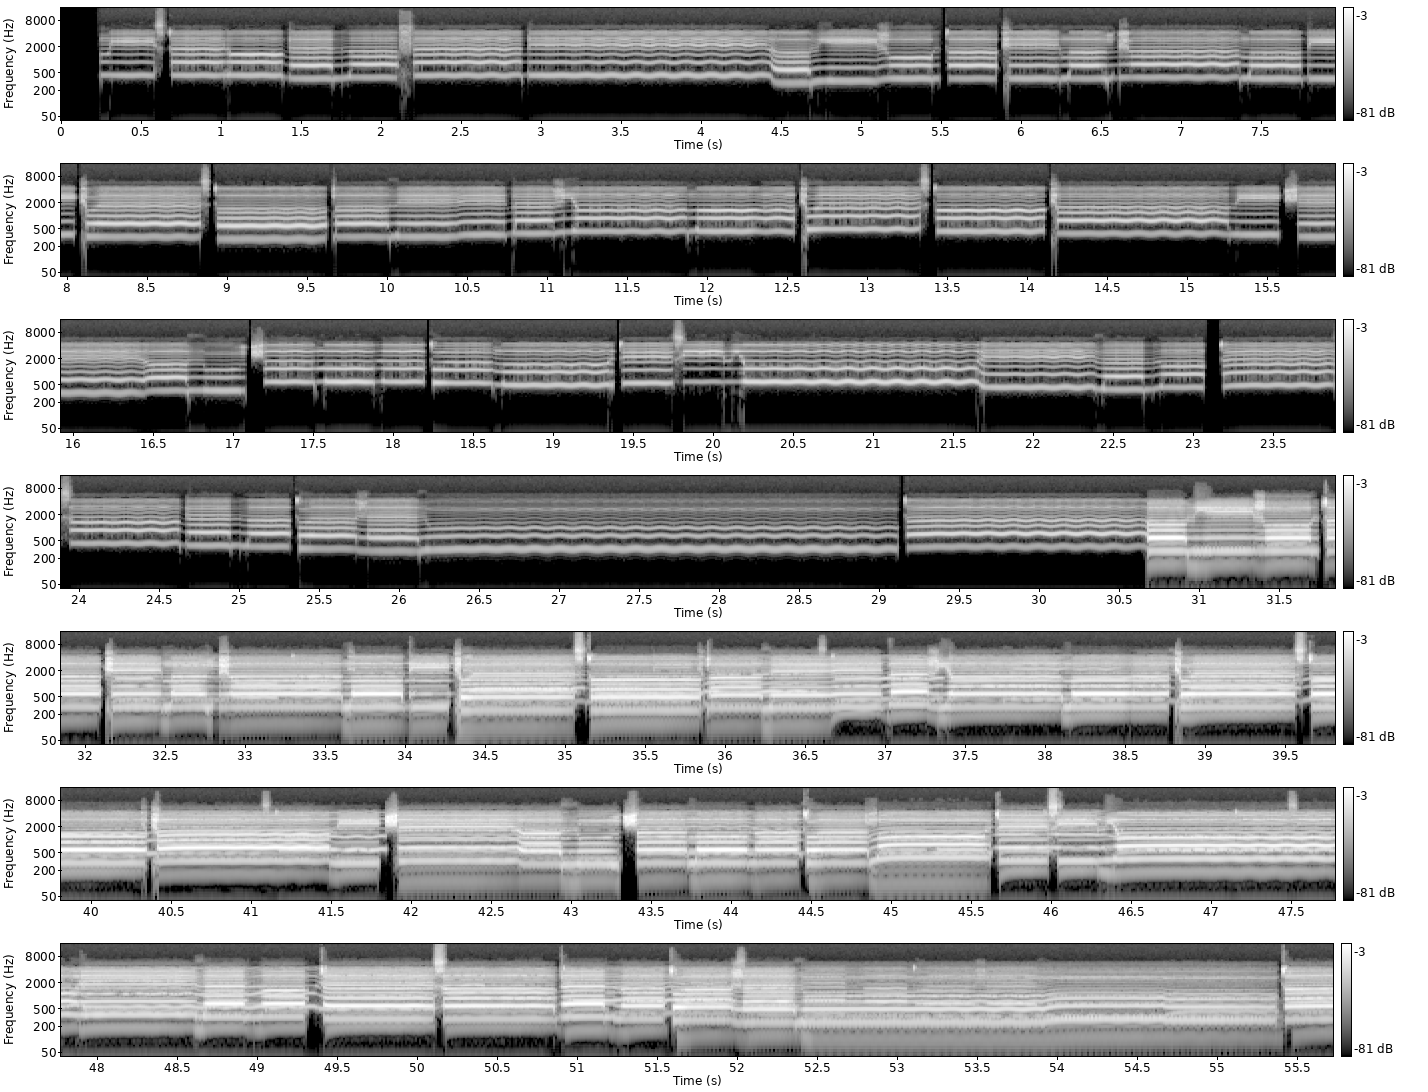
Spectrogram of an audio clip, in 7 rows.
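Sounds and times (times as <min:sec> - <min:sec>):
contralto voices singing: 0:30.7 - 0:55.7.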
